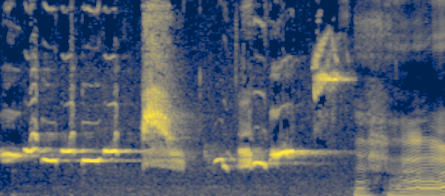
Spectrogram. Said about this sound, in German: Ich denke, ihr wollt das jetzt sicherlich mal hören. Amseln in Frankfurt klingen so.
